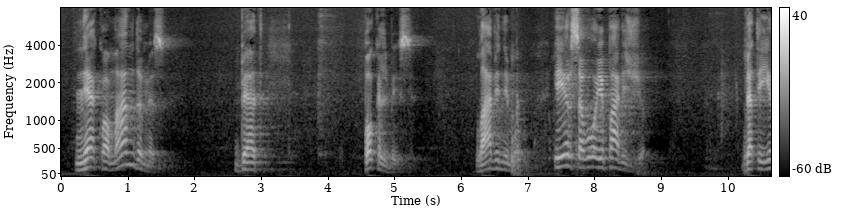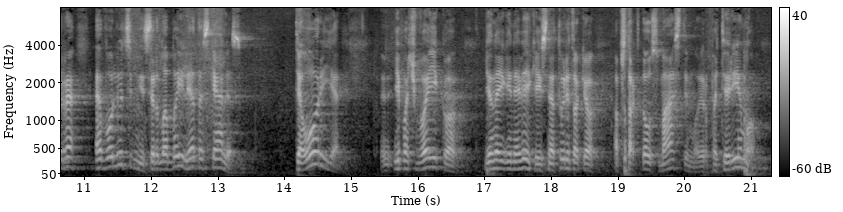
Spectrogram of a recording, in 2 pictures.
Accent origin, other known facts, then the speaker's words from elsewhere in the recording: Utena, Utena County, Lithuania; Aš tiesiog žaviuosi savo vaikiste ir gyvenimu Utenoj. Tai dėl to aš ir esu iš Utenas iki šiol. Vilniuje irgi sakydavo iš Utenas ir Kaune sakysiu iš Utenas.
